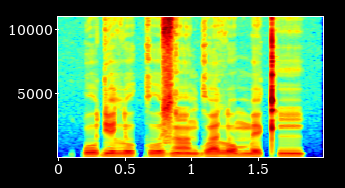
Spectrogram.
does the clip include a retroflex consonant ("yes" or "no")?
no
